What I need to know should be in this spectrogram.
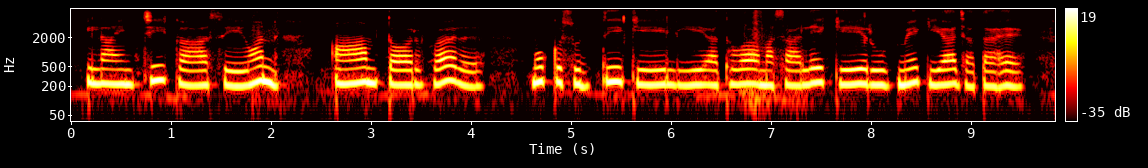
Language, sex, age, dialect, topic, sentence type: Hindi, female, 18-24, Garhwali, agriculture, statement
